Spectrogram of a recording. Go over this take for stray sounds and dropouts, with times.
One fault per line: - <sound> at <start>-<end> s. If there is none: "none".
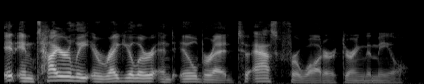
none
